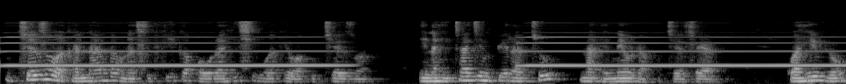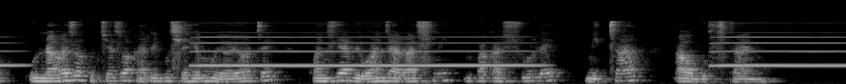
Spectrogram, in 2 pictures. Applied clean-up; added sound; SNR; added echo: none; Wind instrument, woodwind instrument; 3 dB; reverberation time 0.3 s.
